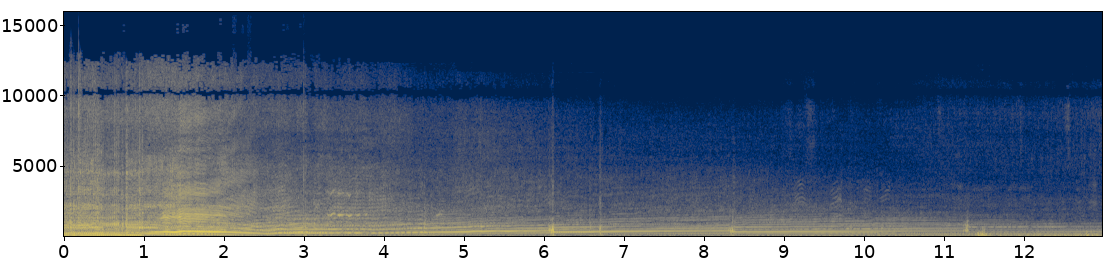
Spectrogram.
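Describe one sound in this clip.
A sport motorcycle accelerates hard into the distance, shifting up through the gears.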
